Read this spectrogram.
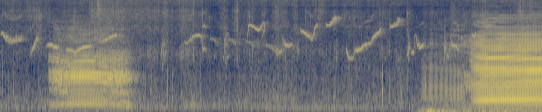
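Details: In a tame herd herded in the afternoon, a fat cow calls the female with two drawn-out, rich moos, the second beginning at the end of the clip. Thin, varied bird whistles fill the pause between them.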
